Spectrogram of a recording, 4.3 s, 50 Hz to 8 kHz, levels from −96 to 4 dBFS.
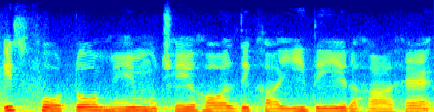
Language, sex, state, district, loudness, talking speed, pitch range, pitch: Hindi, female, Madhya Pradesh, Katni, -17 LUFS, 125 wpm, 175-195 Hz, 185 Hz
